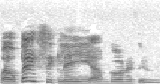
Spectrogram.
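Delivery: put-on high voice. Describing a YouTuber's videos to others, imitating his high-pitched voice. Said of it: "he starts off with a high pitched voice".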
